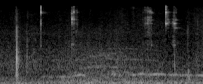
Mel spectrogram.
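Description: A few light, sharp clicks and metallic clinks spaced irregularly, with a faint low held note coming in about halfway through.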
